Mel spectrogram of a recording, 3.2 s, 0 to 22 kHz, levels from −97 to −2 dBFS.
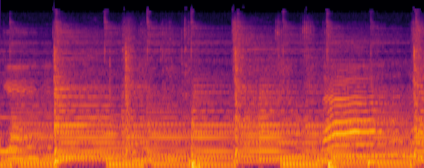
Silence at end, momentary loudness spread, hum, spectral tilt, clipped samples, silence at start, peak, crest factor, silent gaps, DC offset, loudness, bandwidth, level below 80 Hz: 0 s; 5 LU; none; -6 dB/octave; under 0.1%; 0 s; -6 dBFS; 16 dB; none; under 0.1%; -23 LUFS; 17 kHz; -34 dBFS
